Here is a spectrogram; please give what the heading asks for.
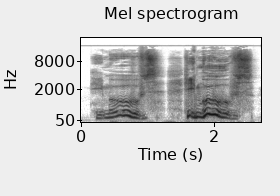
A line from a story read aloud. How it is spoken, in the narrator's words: Old Broughton cackled excitedly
